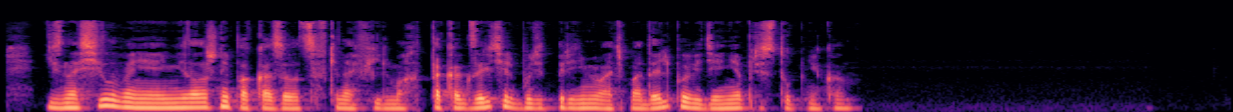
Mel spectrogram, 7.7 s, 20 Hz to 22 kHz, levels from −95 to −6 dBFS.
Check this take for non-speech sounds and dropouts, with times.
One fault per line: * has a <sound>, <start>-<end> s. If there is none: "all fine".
all fine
